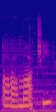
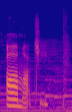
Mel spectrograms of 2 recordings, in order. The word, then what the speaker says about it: Amachi: Instead of Amachi, it's like Amachi? Okay, okay. It's like a softer A. It's not my my little North America A. Amachi.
